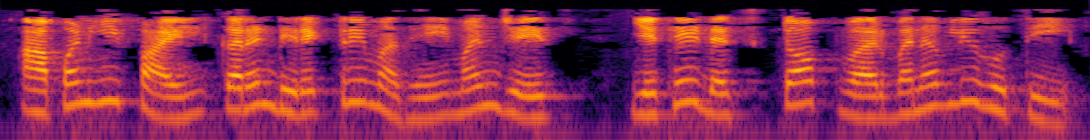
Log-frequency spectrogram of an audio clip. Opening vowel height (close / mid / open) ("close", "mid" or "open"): open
